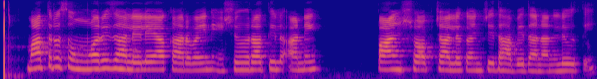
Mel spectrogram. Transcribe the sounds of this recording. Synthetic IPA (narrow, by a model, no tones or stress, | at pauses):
mat̪ɾəsomwaɾiːd͡zʱalelajakaɾʋaineɕəɦɾat̪iːlə̰nek̚ | panɕɔp̚t͡ɕaləkaɲt͡ɕed̪ʱabed̪ananleʋt̪e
